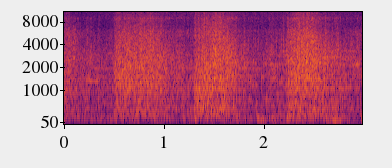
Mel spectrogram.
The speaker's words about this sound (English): That sound from the 1933 remake of the original 1925 The Thundering Herd, which was a silent film and which unfortunately has been lost to time. But whatever movie they were making, the filmmakers needed a thundering herd.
